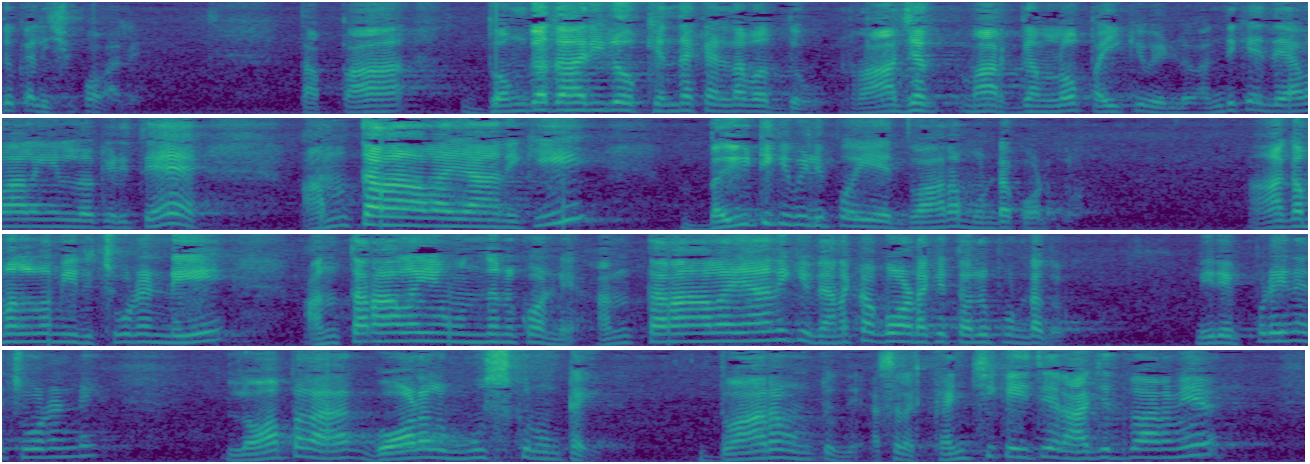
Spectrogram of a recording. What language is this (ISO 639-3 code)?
tel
